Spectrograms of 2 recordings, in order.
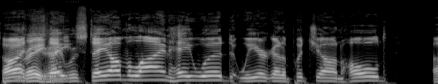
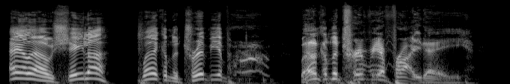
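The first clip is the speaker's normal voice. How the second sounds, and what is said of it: Put-on pirate accent. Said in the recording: “I always wind up with a pirate accent ... it sounded like Australian to me”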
